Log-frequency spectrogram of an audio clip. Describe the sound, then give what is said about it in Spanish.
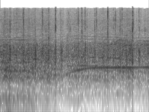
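Audience applause welcomes Guillermo Moreno as he is introduced at a political gathering, a dense, continuous wash of many hands clapping at once, loud and steady from start to finish. “Aplauso, vamos.”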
